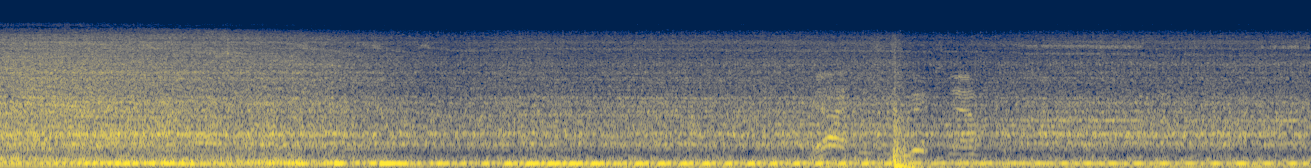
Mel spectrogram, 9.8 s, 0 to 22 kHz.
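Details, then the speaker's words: Supercharged (Edelbrock E-Force) LS-based 2008 Chevy Tahoe after lifter replacement: steady, even, smooth idle with no tapping or ticking from the top end, quiet valvetrain, no smells and no codes; normal idle. "Everything sounds good. I'm not hearing any noises. Really smooth. No smells."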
